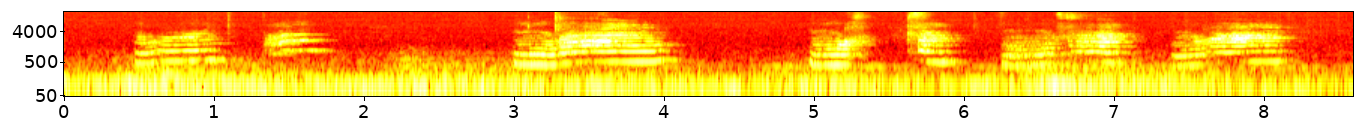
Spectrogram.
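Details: Ragdoll cats Ao and Aki, aged one year and nine months, chattering after hearing birdsong: short bright chirping calls with stacked overtones, about six bursts spaced roughly a second apart over a low steady room rumble.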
